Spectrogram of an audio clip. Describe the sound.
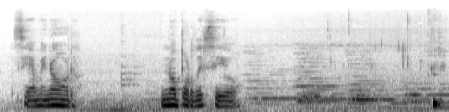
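Hot water is poured into a mate cup, a steady close-up stream with a gently shifting tone over the last second or so, after a couple of short voiced sounds.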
